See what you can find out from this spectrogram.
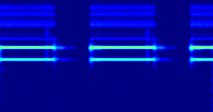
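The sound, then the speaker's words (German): Blood scanner beeping: steady electronic two-tone beeps in a regular on-off pattern, about three of them, the last one cut short. “Also Aaliyah, ich werde dein Blut scannen.”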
